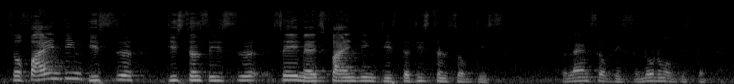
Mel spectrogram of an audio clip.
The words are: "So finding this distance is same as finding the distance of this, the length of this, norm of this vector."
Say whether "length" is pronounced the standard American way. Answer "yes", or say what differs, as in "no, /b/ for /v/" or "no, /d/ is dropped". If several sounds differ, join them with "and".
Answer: no, /s/ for /θ/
